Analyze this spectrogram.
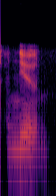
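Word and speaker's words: noon (ن): It is the 14th letter of the Arabic alphabet pronounced noon.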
